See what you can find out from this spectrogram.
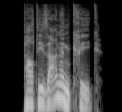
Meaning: guerrilla warfare
- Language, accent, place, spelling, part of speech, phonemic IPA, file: German, Germany, Berlin, Partisanenkrieg, noun, /paʁtiˈzaːnənˌkʁiːk/, De-Partisanenkrieg.ogg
